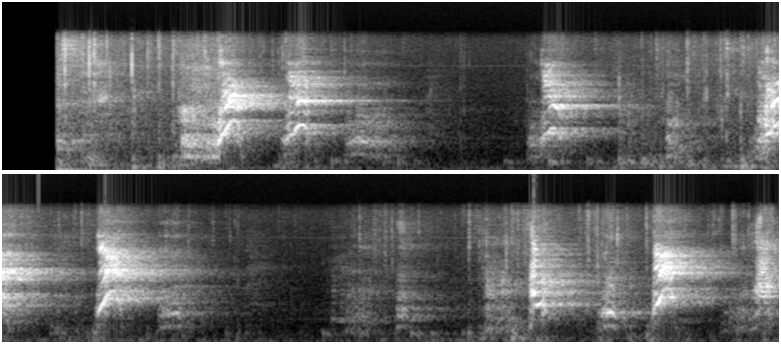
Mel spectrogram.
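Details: Border Collie barking at a dust mop: sharp, broadband barks in irregular bursts of two or three, separated by short pauses, across ten seconds.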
